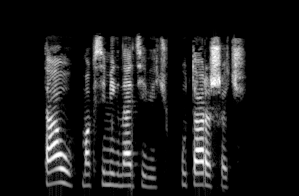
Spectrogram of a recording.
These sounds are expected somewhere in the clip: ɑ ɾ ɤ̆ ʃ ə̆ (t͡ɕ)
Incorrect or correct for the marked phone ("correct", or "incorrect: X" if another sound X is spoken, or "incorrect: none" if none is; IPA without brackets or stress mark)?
correct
